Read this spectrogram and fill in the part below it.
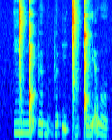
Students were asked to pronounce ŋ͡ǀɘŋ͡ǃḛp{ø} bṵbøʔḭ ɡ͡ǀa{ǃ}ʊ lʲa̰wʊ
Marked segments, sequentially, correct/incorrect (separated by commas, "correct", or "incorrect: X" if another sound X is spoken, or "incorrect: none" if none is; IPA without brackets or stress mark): correct, correct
